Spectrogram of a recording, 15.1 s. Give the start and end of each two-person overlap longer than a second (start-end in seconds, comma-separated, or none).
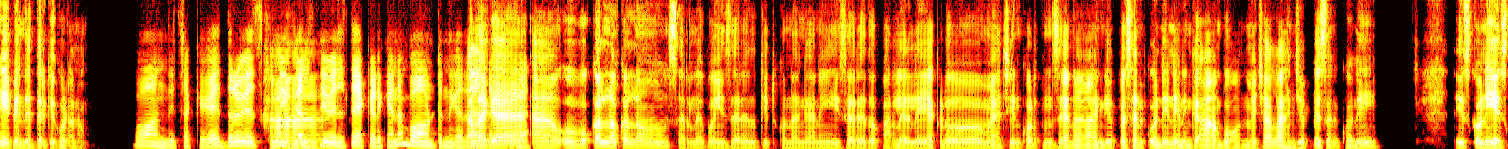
none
